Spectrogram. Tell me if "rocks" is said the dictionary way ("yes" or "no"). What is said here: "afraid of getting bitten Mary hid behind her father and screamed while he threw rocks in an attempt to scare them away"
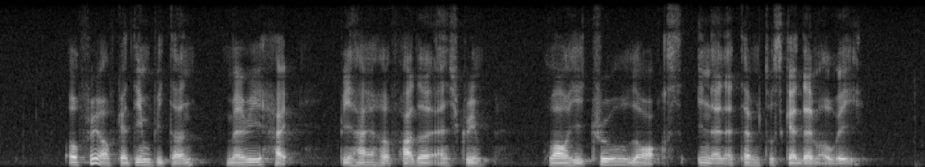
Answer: no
